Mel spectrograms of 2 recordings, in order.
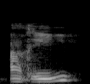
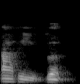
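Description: First: The final vowel is silent at the end. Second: The final vowel is pronounced at the end. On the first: The speaker calls it right. "On dit arrive" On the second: The speaker calls it wrong. "La finale ne se prononce pas en français. Donc je ne veux pas dire arrive. Non?"

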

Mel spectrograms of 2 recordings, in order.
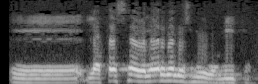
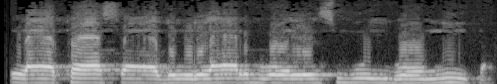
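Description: First: It is spoken quickly with short pauses. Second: It is spoken slowly with long pauses. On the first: "un discurso normal" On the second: "ralentizar. ... que parece que lo dice un robot, ¿no? Y alargando la pausa, lo que yo he hecho"

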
